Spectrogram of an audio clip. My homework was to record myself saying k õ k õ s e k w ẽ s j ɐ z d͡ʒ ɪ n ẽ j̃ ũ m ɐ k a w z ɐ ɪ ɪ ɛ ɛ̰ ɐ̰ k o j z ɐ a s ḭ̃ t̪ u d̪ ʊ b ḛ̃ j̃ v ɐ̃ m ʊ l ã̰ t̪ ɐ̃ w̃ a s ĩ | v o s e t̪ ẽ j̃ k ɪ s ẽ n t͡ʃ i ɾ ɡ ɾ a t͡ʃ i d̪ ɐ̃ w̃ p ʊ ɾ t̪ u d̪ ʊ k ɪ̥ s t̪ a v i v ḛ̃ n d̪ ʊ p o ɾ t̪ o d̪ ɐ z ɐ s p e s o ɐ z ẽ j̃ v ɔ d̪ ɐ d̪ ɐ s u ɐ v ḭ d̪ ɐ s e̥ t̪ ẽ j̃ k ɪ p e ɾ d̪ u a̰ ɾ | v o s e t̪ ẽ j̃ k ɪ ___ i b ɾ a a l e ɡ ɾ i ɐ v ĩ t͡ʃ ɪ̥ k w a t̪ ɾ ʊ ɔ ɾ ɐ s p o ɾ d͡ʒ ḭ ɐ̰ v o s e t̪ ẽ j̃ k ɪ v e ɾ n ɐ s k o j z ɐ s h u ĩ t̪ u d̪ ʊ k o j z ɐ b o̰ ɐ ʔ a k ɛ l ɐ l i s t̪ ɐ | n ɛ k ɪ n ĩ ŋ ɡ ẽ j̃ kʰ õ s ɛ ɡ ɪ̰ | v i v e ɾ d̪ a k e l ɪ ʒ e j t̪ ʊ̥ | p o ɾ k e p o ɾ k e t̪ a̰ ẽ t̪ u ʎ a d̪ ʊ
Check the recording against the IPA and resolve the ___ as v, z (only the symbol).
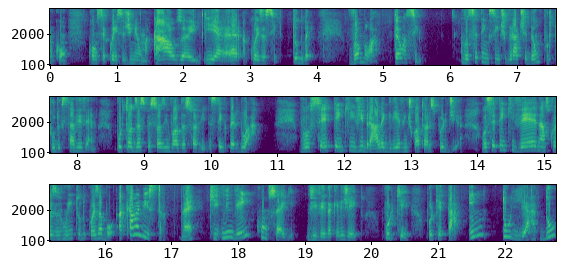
v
